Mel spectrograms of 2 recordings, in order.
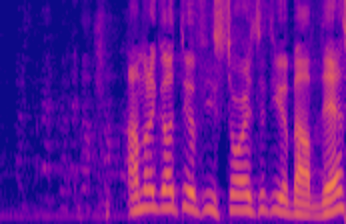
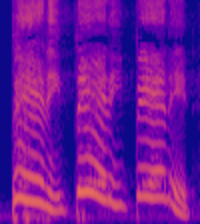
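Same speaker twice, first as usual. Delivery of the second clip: much higher, lightly voiced eager kid; 11 semitones higher than usual. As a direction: call his name like an excited kid. Eager kid calling his name.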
